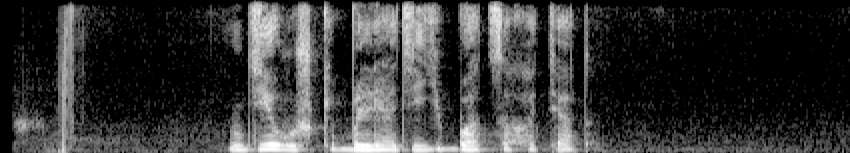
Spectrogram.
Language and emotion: Russian, angry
